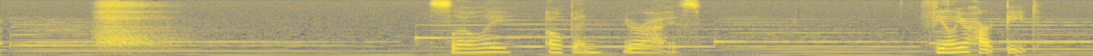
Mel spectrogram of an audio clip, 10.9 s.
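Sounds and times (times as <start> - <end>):
puffing breath blown out through the mouth: 0.9 - 2.0
steady low musical drone: 0.9 - 4.8
speech: 4.4 - 7.1, 9.3 - 10.4.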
